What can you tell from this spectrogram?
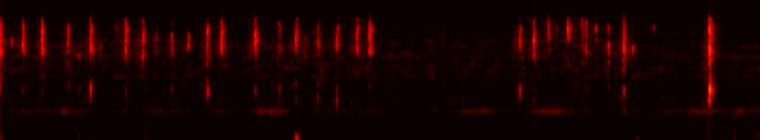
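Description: Faint clicking of computer keyboard keys being typed in quick runs, with a pause of over a second midway and one last keystroke near the end.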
